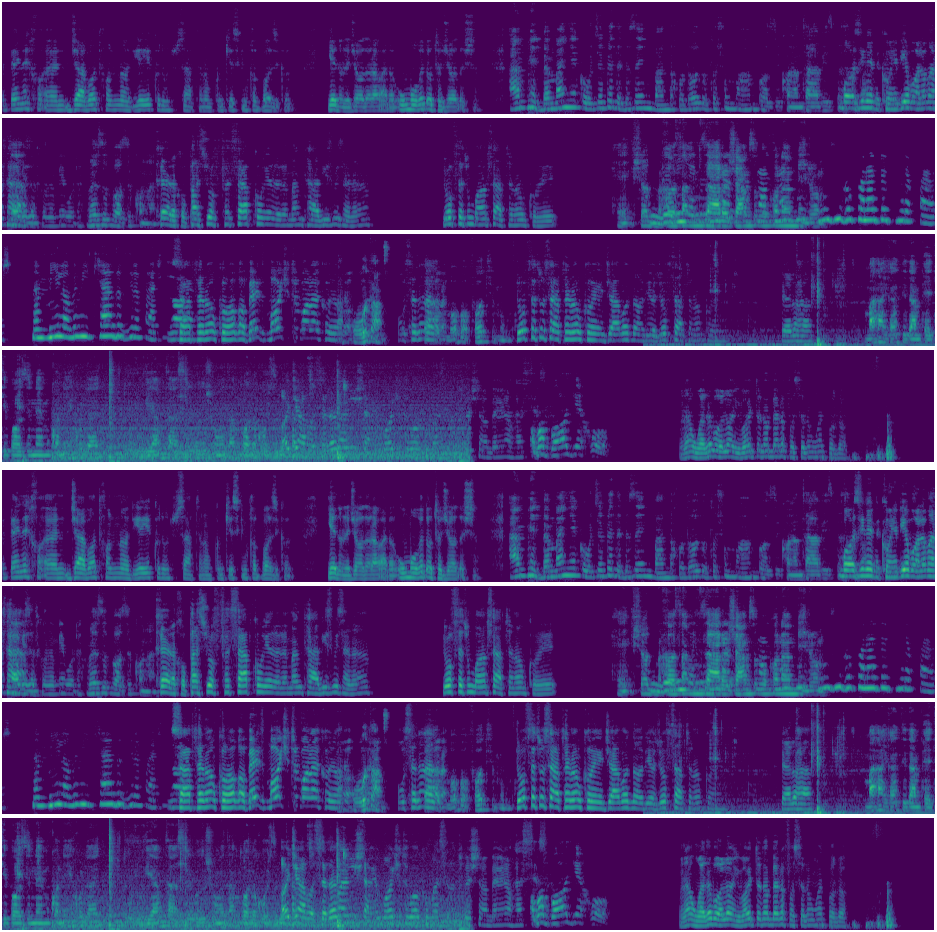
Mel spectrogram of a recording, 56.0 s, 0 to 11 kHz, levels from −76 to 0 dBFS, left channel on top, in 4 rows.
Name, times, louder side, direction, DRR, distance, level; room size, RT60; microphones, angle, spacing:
voice 1, 0.0-7.5 12.6-15.2 16.3-19.5 20.6-22.3 24.7-25.0 30.5-33.3 33.9-34.7 35.7-38.8 39.7-40.3 46.2-50.0 52.1-54.7, right 5 dB, 75° right, 0.4 m, -36 dB
voice 2, 7.6-13.0 14.1-14.5 15.3-16.4 23.1-26.3 33.0-35.7 40.9-43.5 43.8-46.5, right 1 dB, 30° right, 1.0 m, -38 dB
voice 3, 23.7-28.1 28.4-30.8, left 2 dB, 60° left, 0.6 m, -36 dB
sound 1, 37.6-48.8, right 2 dB, 60° right, 0.8 m, -43 dB
sound 2, 42.7-49.0, left 2 dB, 20° left, 0.3 m, -39 dB
voice 4, 49.9-51.1 54.4-54.5 54.7-55.3, right 1 dB, 15° right, 0.6 m, -39 dB
4.7 x 2.2 x 2.6 m
head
